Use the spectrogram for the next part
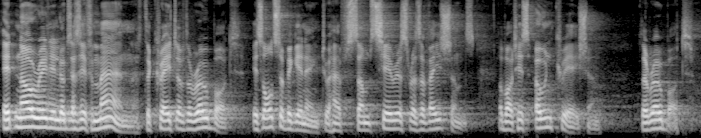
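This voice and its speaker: A man with a non-native English accent giving a prepared lecture, measured and dryly ironic, with asides to the audience. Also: medium pitch, big pitch swings. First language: not English. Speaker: speaker giving a talk. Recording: echoey hall with long reverb.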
